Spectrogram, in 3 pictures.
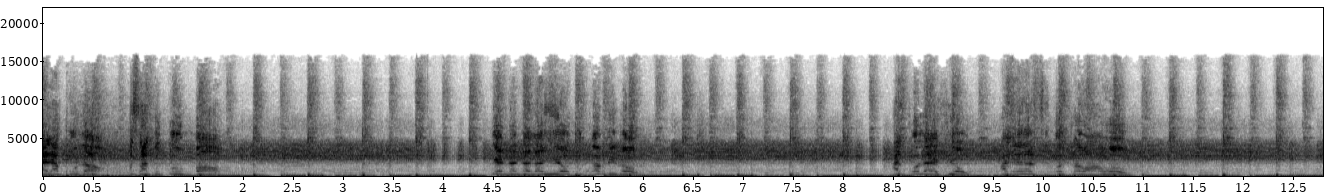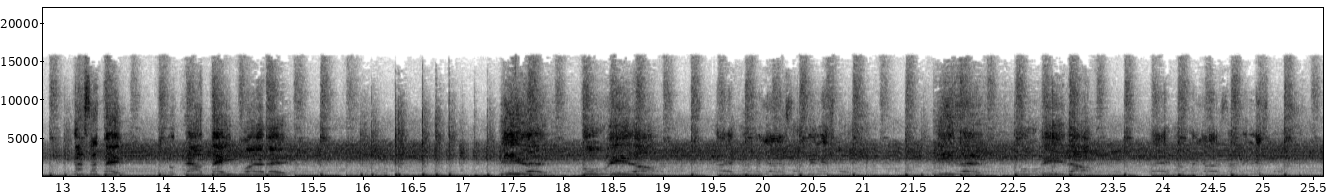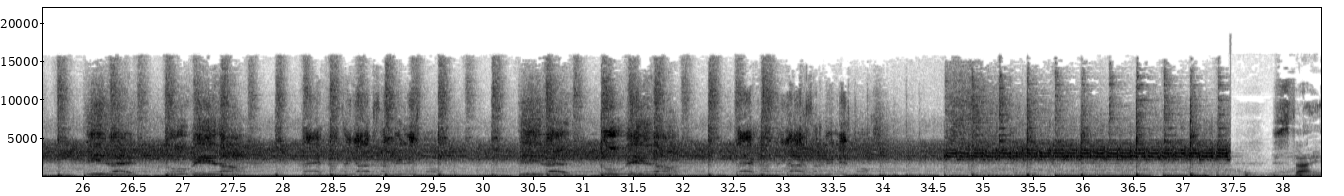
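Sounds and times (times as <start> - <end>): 
harsh yelled vocals: 0.0 - 2.4, 4.3 - 6.5, 8.4 - 11.2, 12.9 - 16.0, 17.2 - 37.2
loud dense hardcore punk song: 0.0 - 37.9
distorted guitars: 0.0 - 38.3.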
